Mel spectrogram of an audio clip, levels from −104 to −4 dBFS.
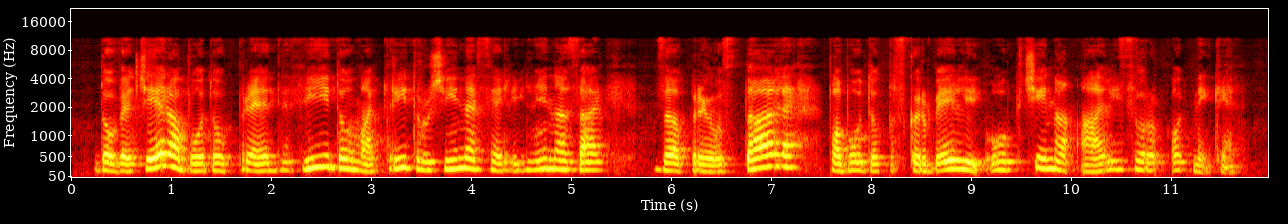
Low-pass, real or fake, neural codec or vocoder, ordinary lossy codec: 10.8 kHz; fake; codec, 24 kHz, 3 kbps, HILCodec; none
